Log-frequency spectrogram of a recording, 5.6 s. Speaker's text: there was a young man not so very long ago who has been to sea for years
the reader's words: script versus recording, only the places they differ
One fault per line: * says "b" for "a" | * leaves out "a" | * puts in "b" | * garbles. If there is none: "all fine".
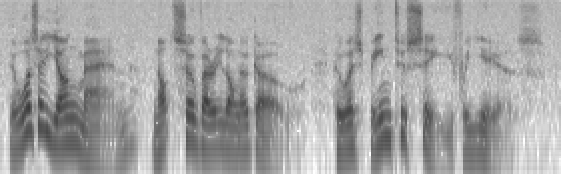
all fine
